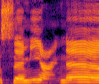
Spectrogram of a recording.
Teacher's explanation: سین کو آپ نے حروف صفیریہ میں سے ہے، باریک سیٹی کے ساتھ ادا کرنا ہے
